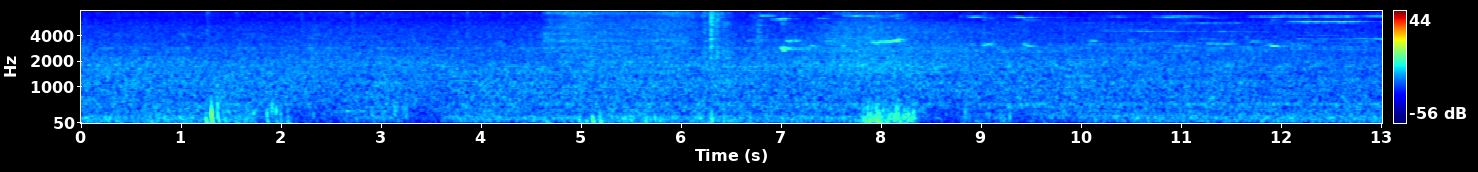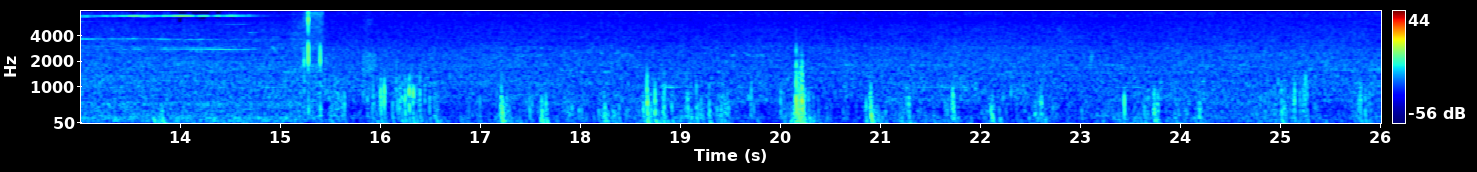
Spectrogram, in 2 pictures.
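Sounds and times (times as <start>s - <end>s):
train rumbling: 0.0s - 26.0s
burst of hiss: 4.6s - 8.5s
high-pitched wheel squeals: 6.7s - 15.5s.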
